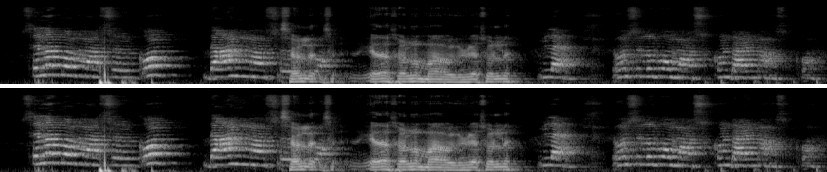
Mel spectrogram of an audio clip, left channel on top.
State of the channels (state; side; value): normal; both; correlation 0.96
